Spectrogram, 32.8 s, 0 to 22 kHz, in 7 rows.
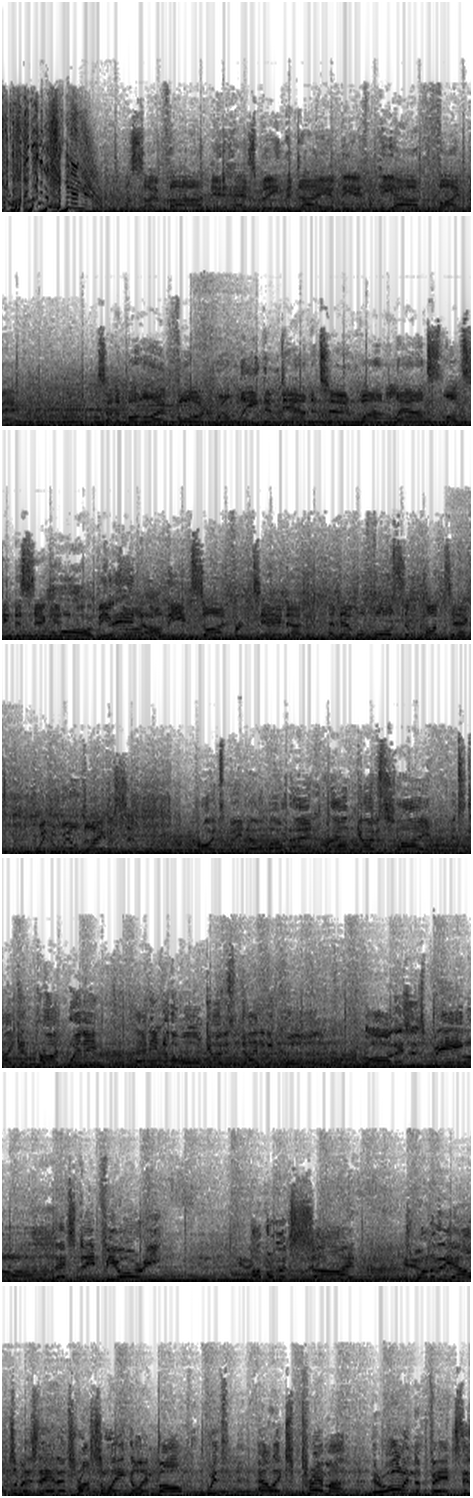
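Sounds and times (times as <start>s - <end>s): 
voices talking: 0.0s - 32.8s
race car engines roaring at race start: 0.8s - 32.8s
race cars crashing at race start at turn one: 2.2s - 30.0s.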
